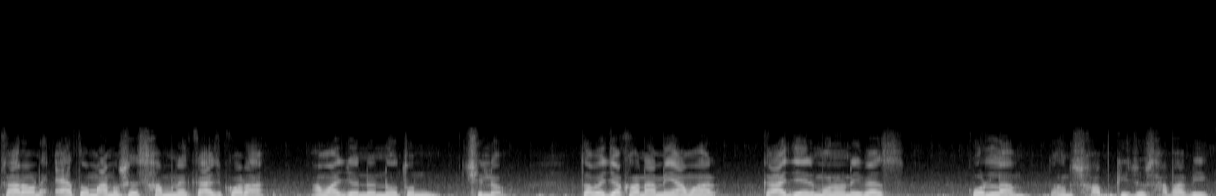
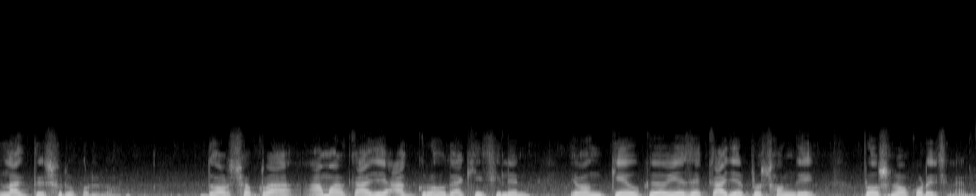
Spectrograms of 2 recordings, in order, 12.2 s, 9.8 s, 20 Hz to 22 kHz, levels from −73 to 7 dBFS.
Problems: constant background noise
